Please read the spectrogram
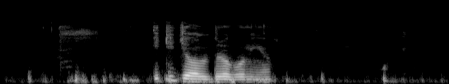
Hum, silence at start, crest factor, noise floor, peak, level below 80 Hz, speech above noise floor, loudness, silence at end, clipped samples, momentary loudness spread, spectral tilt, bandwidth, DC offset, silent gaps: none; 0.3 s; 20 dB; -63 dBFS; -2 dBFS; -58 dBFS; 46 dB; -19 LUFS; 0.6 s; under 0.1%; 26 LU; -8 dB/octave; 7.6 kHz; under 0.1%; none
